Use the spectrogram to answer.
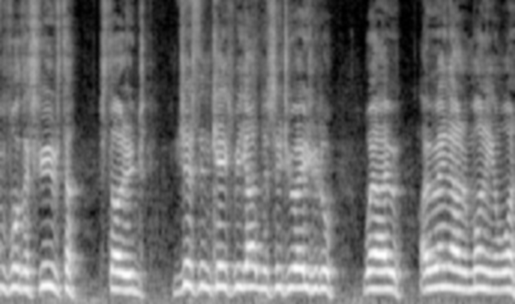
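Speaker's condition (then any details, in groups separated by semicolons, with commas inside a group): Cerebral palsy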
